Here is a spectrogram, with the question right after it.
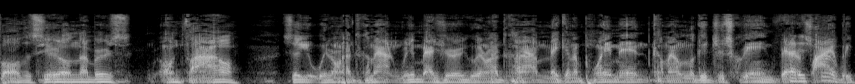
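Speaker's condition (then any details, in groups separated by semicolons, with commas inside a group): Head and neck cancer; stage 4, diagnosed about one year ago, local treatment throughout previous year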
